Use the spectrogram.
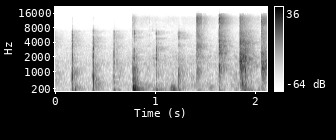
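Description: A class claps for a presenting group in a school lesson, with sparse, distinct hand claps arriving in a quick, fairly regular rhythm, close and clear, and no voices.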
